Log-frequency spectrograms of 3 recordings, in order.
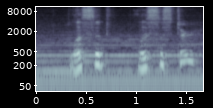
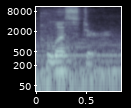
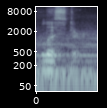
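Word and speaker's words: Leicester: Listister. How do you say that? I'm it up. Okay. Pronounced Lester. Okay. Lester.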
